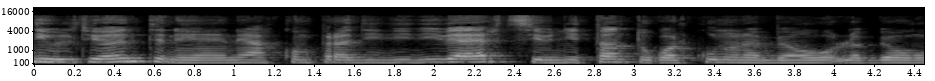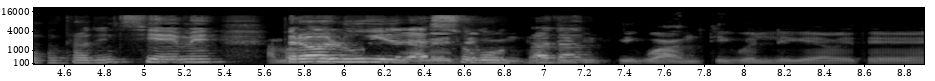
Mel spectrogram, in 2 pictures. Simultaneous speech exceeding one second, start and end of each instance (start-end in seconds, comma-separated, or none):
5.6-7.4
